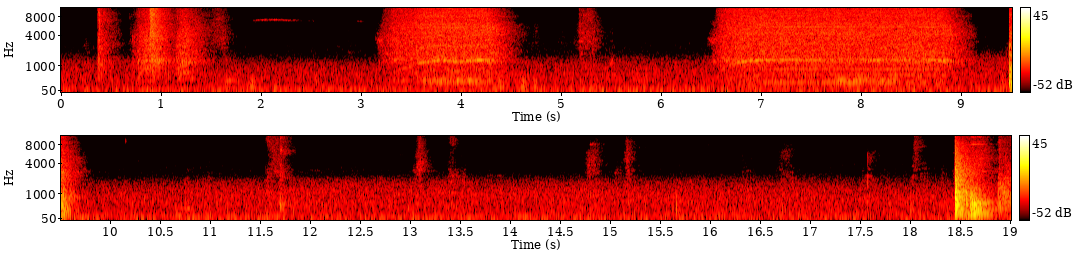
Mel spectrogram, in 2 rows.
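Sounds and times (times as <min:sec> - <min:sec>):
power drill whining: 0:03.2 - 0:04.6, 0:06.5 - 0:09.1.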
